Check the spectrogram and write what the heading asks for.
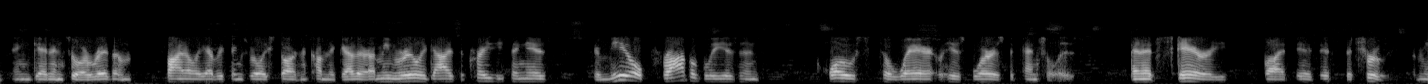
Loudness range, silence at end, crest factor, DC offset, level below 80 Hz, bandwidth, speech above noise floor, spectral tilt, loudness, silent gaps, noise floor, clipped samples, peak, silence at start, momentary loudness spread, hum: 2 LU; 0 s; 22 dB; under 0.1%; -78 dBFS; 8 kHz; 36 dB; -6 dB/octave; -23 LUFS; none; -59 dBFS; under 0.1%; -2 dBFS; 0.15 s; 13 LU; none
